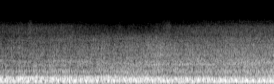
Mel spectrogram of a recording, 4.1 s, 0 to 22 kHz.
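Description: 1965 Mercury Montclair's 390 V8 running steadily just after a cold start, with a loud, rough exhaust note through worn mufflers.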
